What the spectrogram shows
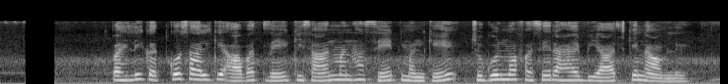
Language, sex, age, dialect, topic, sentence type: Chhattisgarhi, male, 25-30, Western/Budati/Khatahi, banking, statement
